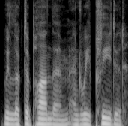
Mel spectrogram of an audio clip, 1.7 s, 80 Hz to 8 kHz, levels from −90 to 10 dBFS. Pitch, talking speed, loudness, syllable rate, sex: 120 Hz, 245 wpm, -17 LUFS, 6.2 syllables/s, male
